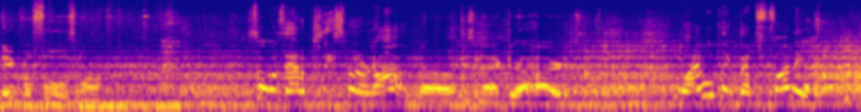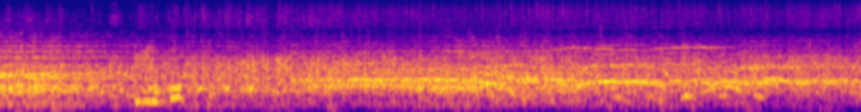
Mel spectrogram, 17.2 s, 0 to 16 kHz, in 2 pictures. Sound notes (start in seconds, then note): 7.7 audience laughs; 11.3 audience cheers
